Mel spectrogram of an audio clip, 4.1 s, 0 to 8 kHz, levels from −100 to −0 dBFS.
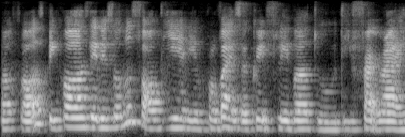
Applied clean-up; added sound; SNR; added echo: neural mask model DeepFilterNet 3.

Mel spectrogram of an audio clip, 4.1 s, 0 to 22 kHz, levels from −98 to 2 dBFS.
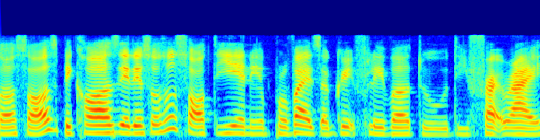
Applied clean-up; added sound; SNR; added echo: none; none; none; none.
